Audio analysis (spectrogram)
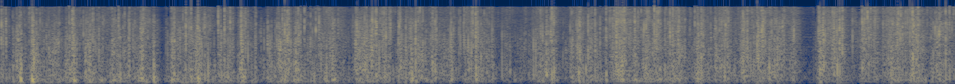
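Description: A clear plastic bag filled with white cotton balls is held in both hands and squeezed and crinkled with the fingertips. It makes a dense, continuous bright crackle with rapid snaps layered together, plus a few brief pauses in the rustling.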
